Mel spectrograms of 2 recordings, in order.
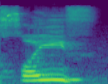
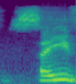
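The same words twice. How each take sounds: First: The s sound is heavy, with a full mouth. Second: The s sound is light and thin. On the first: The speaker calls it right. "स्वाद निकालना है मुंह भरकर" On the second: The speaker calls it wrong. "सईफ नहीं पढ़ना है"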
